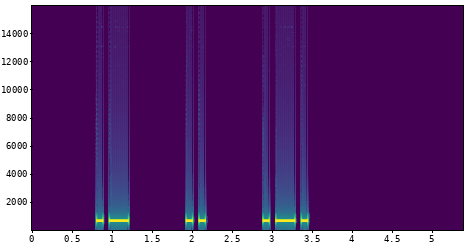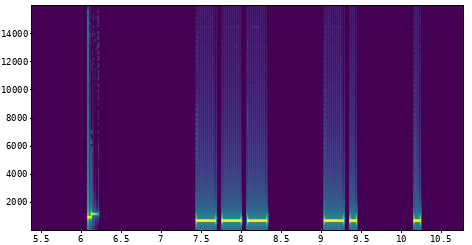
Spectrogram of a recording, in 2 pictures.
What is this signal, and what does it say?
Morse code, heard as a keyed tone, about 15 wpm, spaced as for 9 wpm, 700 Hz. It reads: AIR ONE
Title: 3x Character Spacing - Top 200 Words - 15wpm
